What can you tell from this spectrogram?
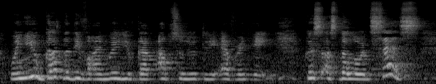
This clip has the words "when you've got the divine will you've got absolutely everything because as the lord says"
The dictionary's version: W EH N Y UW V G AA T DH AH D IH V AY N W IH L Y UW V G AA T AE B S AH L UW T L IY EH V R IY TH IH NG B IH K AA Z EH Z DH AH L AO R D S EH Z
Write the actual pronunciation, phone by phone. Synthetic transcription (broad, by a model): W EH N Y UW V G AA T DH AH D IH V AY N W IH L Y UW V G AA T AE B S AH L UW T L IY EH V R IY TH IH NG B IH K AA S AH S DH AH L AO R D S EH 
